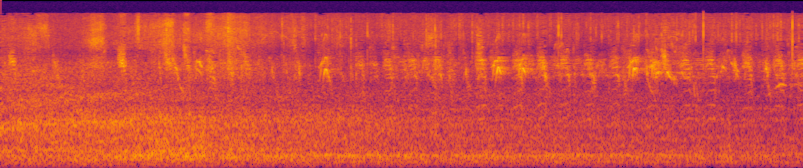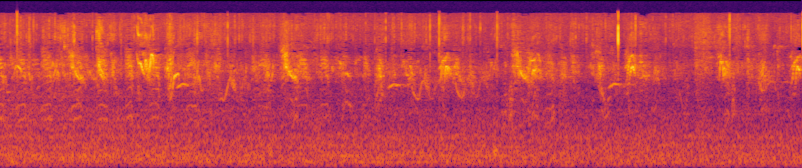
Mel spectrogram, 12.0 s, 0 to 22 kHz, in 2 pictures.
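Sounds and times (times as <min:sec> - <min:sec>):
sparrows chirping: 0:00.0 - 0:12.0.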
